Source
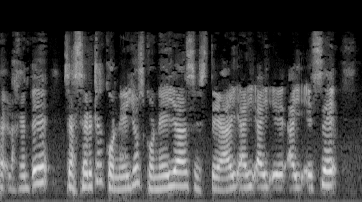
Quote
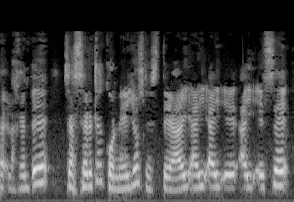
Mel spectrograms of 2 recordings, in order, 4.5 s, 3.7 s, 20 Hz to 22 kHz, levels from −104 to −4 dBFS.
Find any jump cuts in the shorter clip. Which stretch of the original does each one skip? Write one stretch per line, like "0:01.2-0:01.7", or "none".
0:01.8-0:02.4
